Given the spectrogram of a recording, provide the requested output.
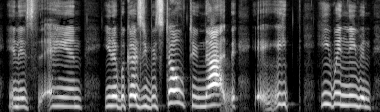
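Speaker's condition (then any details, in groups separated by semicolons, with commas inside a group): Cerebral palsy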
